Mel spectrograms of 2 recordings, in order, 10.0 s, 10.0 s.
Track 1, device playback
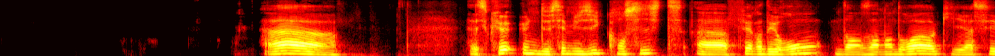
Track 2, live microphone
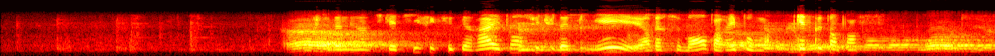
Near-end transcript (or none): Donc je te donne des indicatifs, etc. Et toi ensuite tu dois deviner et inversement, pareil pour moi. Qu'est-ce que t'en penses?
